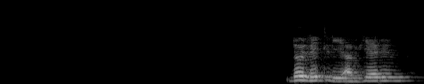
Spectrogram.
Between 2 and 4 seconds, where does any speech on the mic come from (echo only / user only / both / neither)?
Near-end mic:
user only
